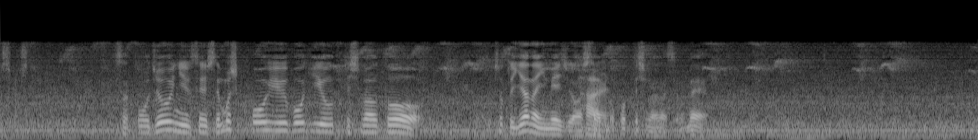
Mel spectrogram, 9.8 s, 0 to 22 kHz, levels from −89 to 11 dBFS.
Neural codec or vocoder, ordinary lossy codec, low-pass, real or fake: autoencoder, 48 kHz, 128 numbers a frame, DAC-VAE, trained on Japanese speech; none; 7.2 kHz; fake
